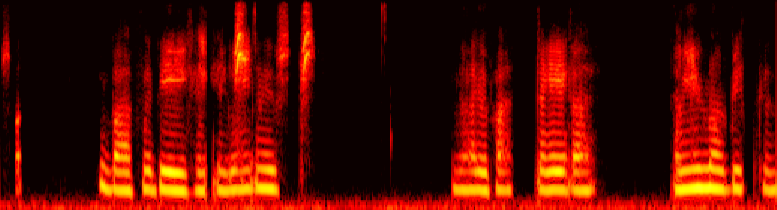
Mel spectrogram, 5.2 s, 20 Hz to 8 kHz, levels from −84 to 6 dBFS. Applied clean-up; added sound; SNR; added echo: neural diffusion model UNIVERSE++.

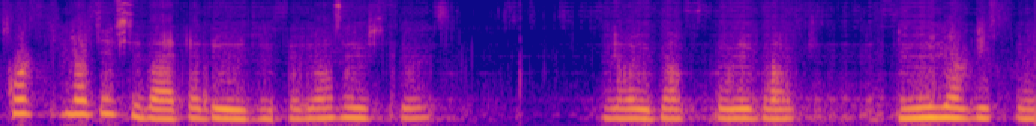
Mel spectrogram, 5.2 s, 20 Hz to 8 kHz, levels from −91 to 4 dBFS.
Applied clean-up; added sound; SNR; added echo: neural separator model SepFormer DNS4.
